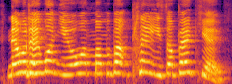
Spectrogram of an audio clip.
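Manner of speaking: loud, high tearful begging; beg, distraught; upset child. Acted.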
